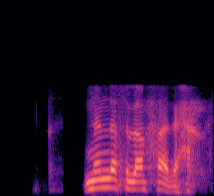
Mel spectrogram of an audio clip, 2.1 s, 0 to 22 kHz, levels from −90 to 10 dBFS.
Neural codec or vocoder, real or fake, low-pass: codec, 16 kHz, 0.8 kbps, ZipCodec; fake; 3.6 kHz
